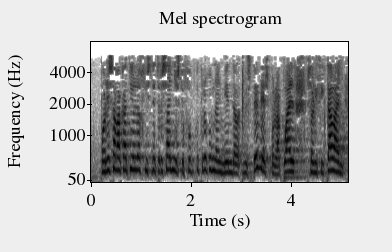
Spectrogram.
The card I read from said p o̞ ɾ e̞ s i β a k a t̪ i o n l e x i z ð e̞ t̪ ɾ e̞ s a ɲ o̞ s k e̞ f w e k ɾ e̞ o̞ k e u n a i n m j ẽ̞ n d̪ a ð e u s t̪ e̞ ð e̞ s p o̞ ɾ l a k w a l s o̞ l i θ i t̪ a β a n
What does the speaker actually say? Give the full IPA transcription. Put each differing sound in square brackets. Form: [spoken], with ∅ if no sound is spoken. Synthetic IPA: p o̞ ɾ e̞ s [a] β a k a t̪ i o [∅] l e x i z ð e̞ t̪ ɾ e̞ s a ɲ o̞ s k e̞ f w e k ɾ e̞ o̞ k e u n a [e] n m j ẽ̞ n d̪ a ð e u s t̪ e̞ ð e̞ s p o̞ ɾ l a k w a l s o̞ l i θ i t̪ a β a n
